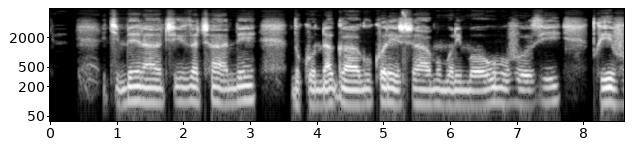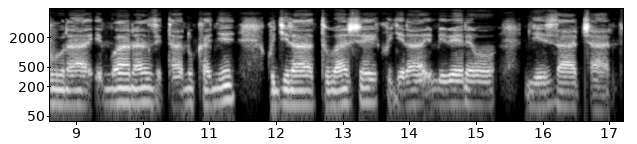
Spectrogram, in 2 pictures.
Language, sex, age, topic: Kinyarwanda, male, 25-35, health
